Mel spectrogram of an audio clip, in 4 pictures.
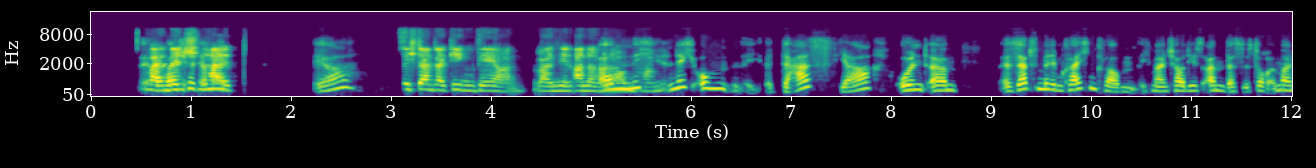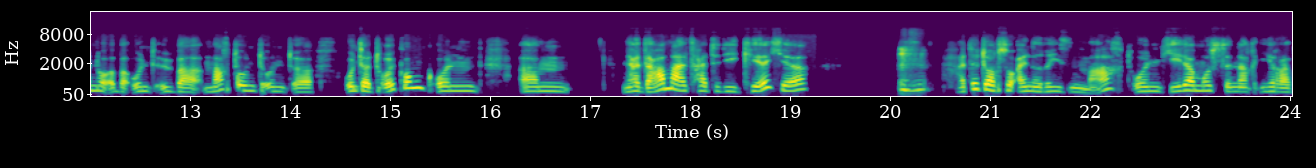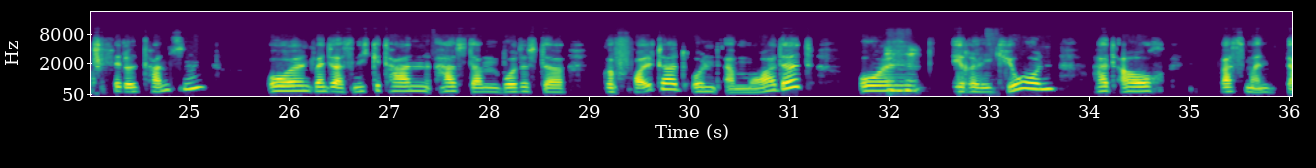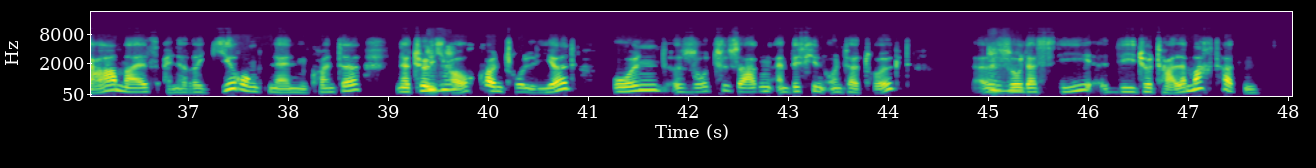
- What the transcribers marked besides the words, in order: unintelligible speech; stressed: "damals"
- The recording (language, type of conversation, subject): German, unstructured, Sollten religiöse Symbole in öffentlichen Gebäuden erlaubt sein?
